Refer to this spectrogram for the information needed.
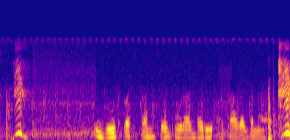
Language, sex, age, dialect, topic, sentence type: Magahi, male, 31-35, Southern, agriculture, statement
